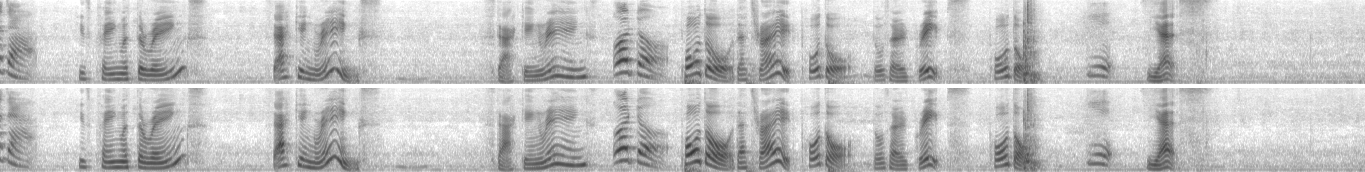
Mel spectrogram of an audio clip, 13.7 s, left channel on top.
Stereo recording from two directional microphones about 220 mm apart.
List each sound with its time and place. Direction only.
0.0 s a sound: 10° right (ahead or behind)
0.8 s speech: 20° right (ahead or behind)
4.9 s a child's voice: 20° right (ahead or behind)
6.2 s a sound: 45° right (ahead or behind)
6.5 s speech: 25° right (ahead or behind)
11.5 s speech: 20° right (ahead or behind)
